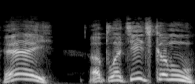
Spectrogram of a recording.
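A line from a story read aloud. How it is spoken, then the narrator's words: Shouted. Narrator (Russian): крикнул я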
